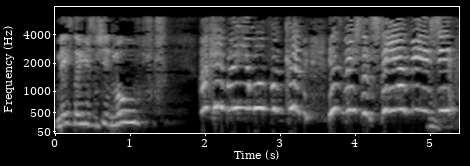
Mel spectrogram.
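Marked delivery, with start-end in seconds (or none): 1.1-5.3 high crying shout, pitched way up; mock wounded yell. Stabbed husband yelling at wife on phone, high crying shout. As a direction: shriek it like the knife just hit.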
